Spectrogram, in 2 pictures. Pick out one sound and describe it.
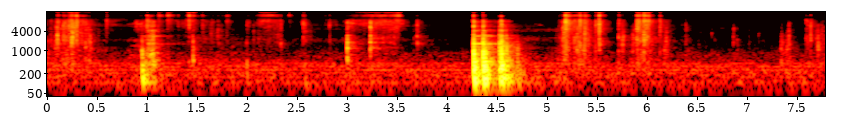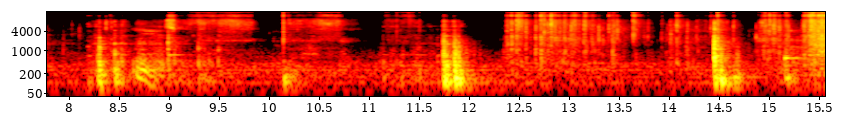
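A metal bowl knocks against a hard surface.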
